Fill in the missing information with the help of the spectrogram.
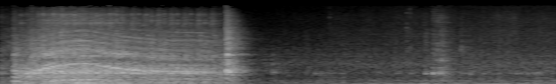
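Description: A sewing machine, run by its foot pedal, whirs steadily for about two seconds, then stops abruptly with a click, leaving quiet background noise and a faint rustle.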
